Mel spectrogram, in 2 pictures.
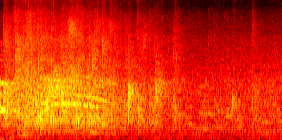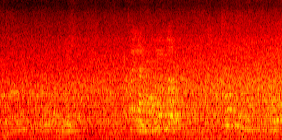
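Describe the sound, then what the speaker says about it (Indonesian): A school class claps hands in unison for a few seconds, close and brisk, then fades into room noise with the teacher talking over it. "Oke, tepuk tangan dulu."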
